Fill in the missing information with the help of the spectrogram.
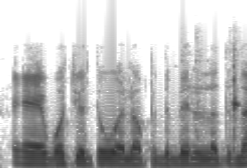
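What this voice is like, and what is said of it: Put-on Jamaican accent. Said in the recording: “That was a Jamaican accent.”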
